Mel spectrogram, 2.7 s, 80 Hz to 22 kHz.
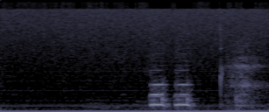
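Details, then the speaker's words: Sonicare HealthyWhite+ HX8911 on its plugged-in charger, power button held two seconds: two short, clear beeps about a third of a second apart over a quiet hum. This confirms easy start mode is on. "see two beeps or hear two beeps and the battery indicator light flashes green twice that means easy start mode has been turned on"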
